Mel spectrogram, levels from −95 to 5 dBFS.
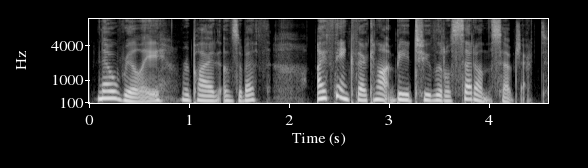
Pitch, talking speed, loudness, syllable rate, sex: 210 Hz, 195 wpm, -18 LUFS, 6.3 syllables/s, female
